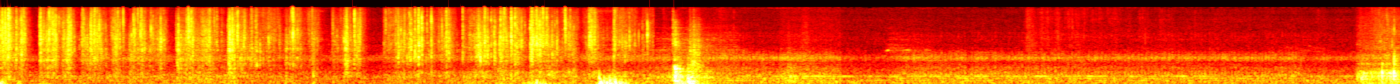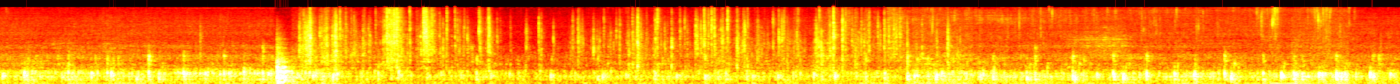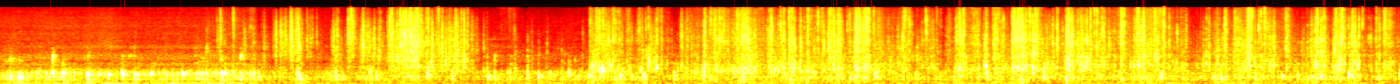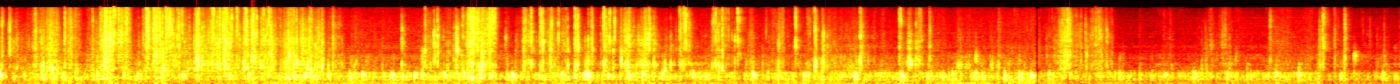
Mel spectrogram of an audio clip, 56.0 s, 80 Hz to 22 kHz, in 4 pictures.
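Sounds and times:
parchment paper rustling: 0.0s - 6.6s, 10.2s - 10.9s, 16.8s - 25.5s, 29.8s - 56.0s.

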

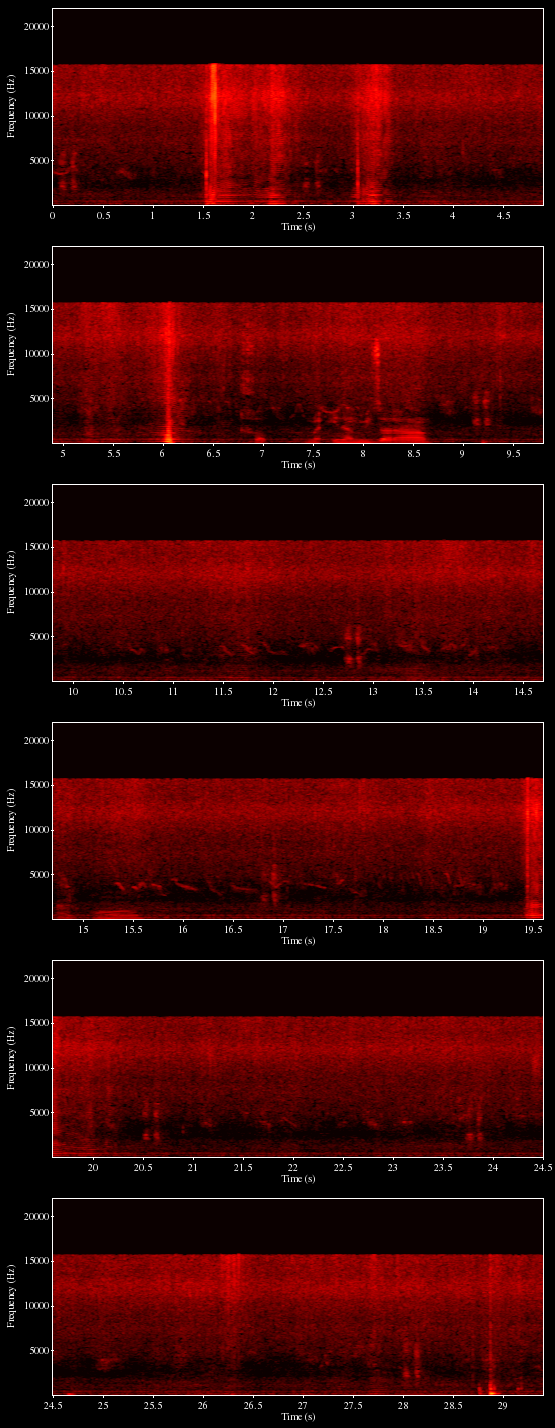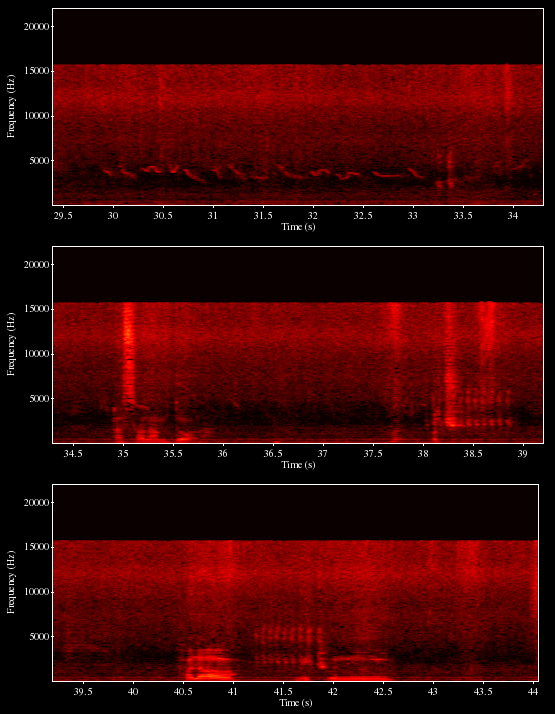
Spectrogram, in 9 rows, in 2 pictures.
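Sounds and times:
bees buzzing: 0.0s - 44.0s
sharp knock: 28.8s - 29.2s.

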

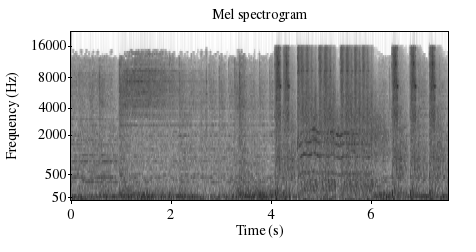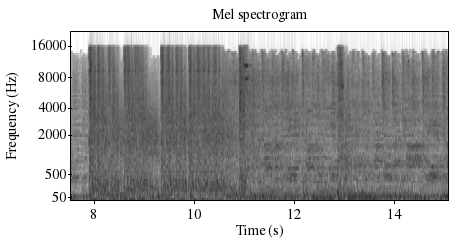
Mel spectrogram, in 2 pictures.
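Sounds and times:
background music: 0.0s - 15.0s
gunshots: 4.0s - 11.8s, 12.9s - 13.4s.

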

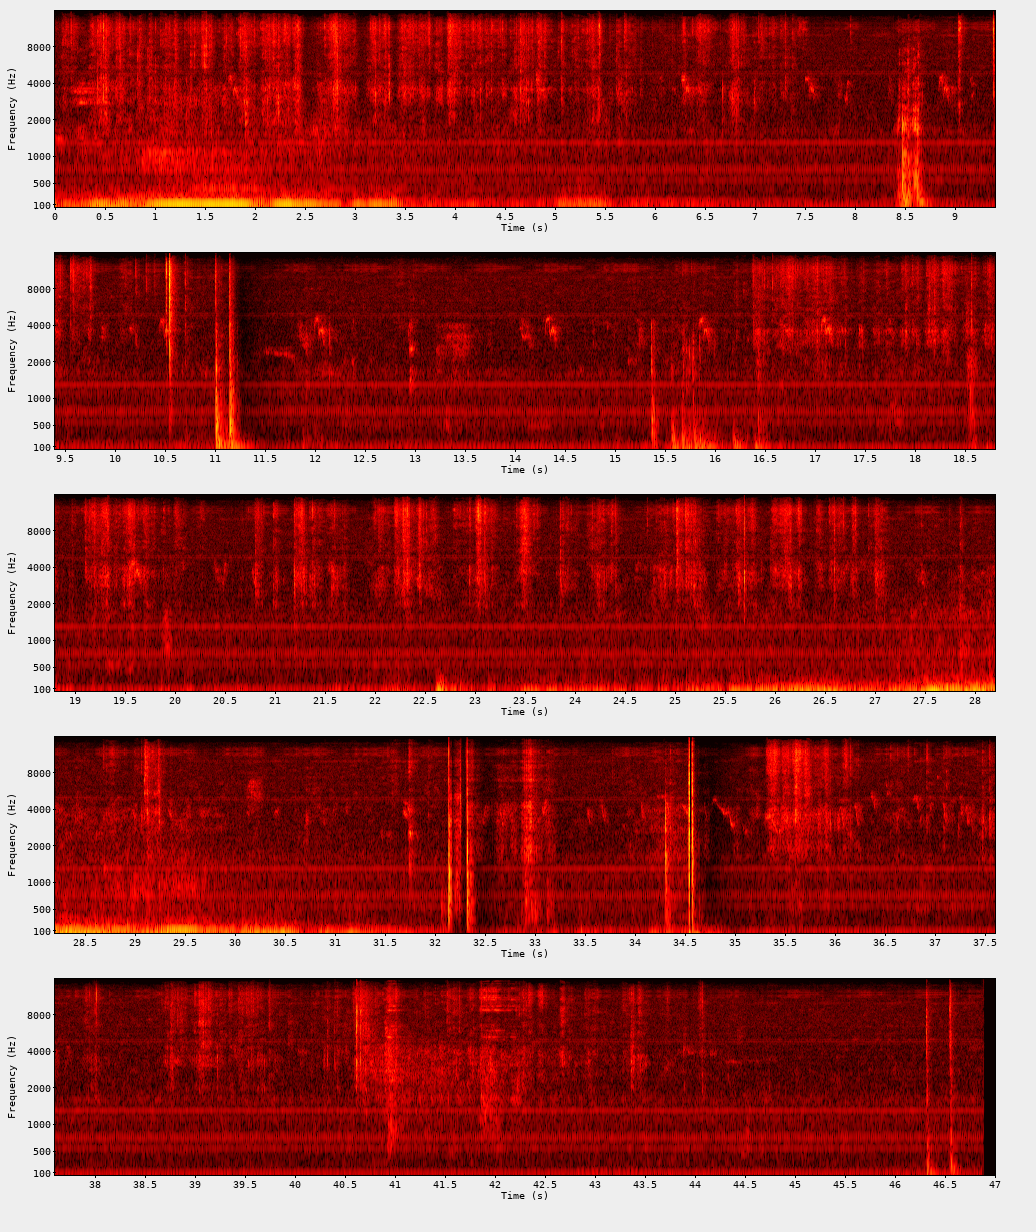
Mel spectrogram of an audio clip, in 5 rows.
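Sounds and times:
low rumble: 0.0s - 7.8s, 17.9s - 36.7s
handling noises: 0.0s - 12.3s, 14.7s - 44.9s
steady electrical hum: 0.0s - 46.9s.

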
